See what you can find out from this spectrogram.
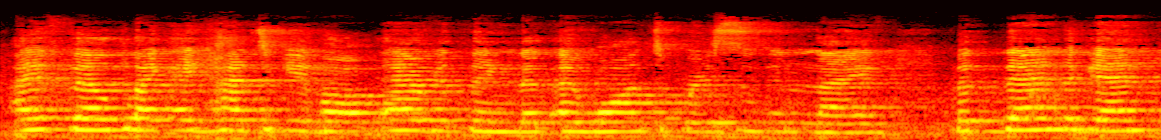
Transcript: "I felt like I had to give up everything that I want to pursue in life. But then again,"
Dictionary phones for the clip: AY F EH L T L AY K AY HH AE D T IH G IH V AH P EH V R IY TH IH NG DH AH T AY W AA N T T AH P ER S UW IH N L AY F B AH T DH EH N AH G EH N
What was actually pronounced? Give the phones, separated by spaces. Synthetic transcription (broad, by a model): AY F EH L T L AY K AY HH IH D T IH G IH V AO F EH V R IY TH IH NG DH AH T AY W AA N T T AH P ER S UW IH N L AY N B AH T DH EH N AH G EH N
